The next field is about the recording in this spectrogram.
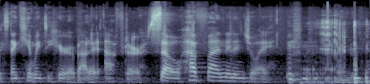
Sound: chuckles

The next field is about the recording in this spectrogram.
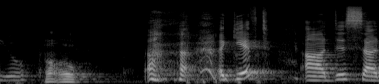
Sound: laughing

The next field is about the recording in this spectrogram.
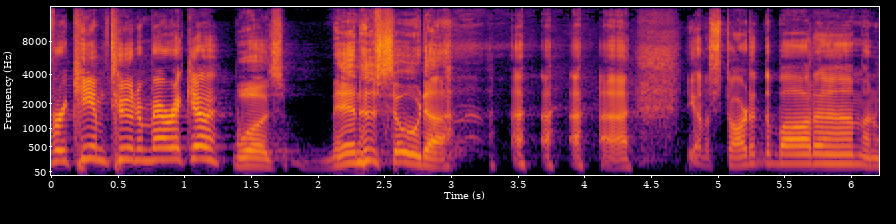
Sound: laughs

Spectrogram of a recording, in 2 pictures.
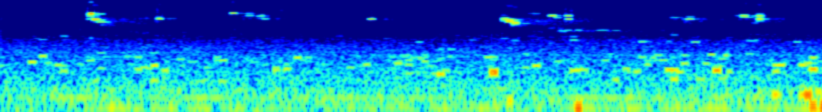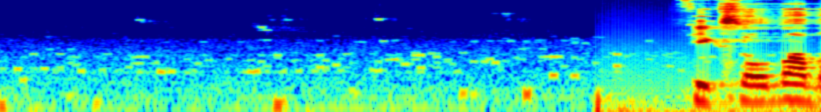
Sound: birds chirping

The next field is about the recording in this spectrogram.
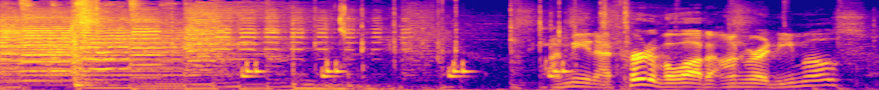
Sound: computer beeping

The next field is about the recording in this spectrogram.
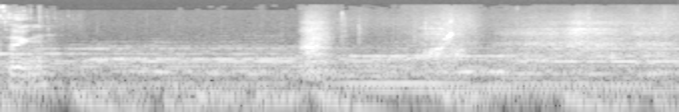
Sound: scoffs

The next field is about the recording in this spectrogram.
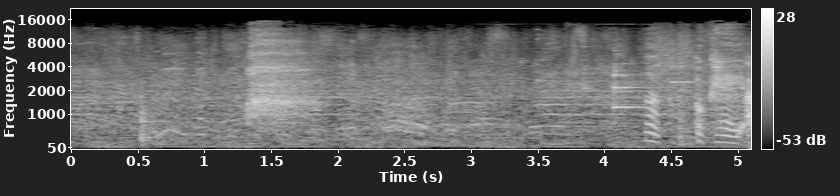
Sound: sighs

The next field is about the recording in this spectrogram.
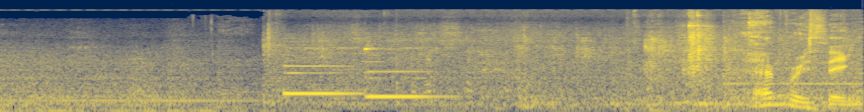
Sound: bell chimes; voiceover

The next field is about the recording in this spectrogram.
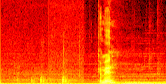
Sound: door knocks

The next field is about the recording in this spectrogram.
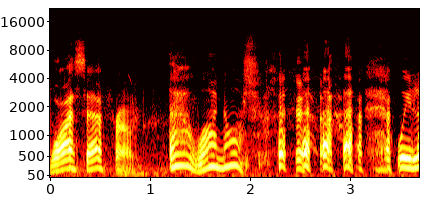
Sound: both laugh

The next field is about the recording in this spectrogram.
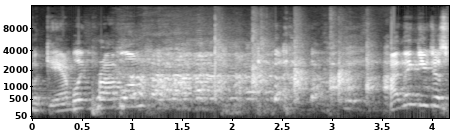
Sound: audience laughs

